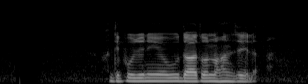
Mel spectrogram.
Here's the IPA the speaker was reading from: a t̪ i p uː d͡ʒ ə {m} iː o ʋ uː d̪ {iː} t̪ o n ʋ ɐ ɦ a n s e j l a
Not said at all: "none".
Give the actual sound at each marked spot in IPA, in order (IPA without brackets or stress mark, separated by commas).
n, aː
